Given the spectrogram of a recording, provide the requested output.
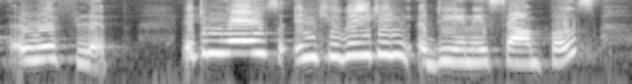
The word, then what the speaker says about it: RFLP: abbreviated as RF LP it's pronounced usually as riff lip it walls incubating DNA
